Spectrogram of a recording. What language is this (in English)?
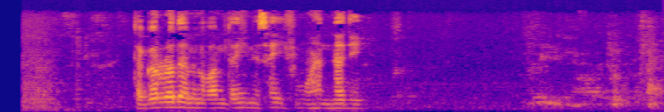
Arabic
